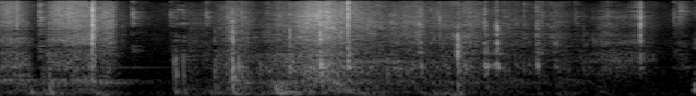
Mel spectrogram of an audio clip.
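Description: Faint rustling and rubbing of paper as hands smooth and press a freshly glued sheet of decorative paper down onto a cardboard lap-book panel, with a few soft taps.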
